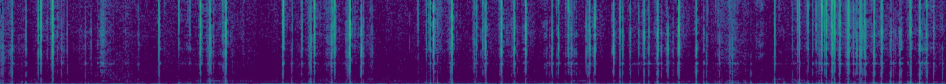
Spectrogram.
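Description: Long nails scratch quickly across the ridges of a small, solid blue wax candle shaped like a ribbed seashell, held in the hand. Dense, dry clicks and scrapes come in quick bursts throughout, each short and snappy with almost no ring and a soft, muffled low body.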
